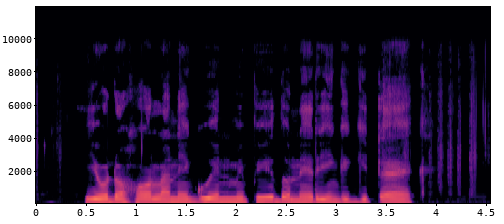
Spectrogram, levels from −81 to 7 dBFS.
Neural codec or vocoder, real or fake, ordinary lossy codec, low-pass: none; real; none; 9.9 kHz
